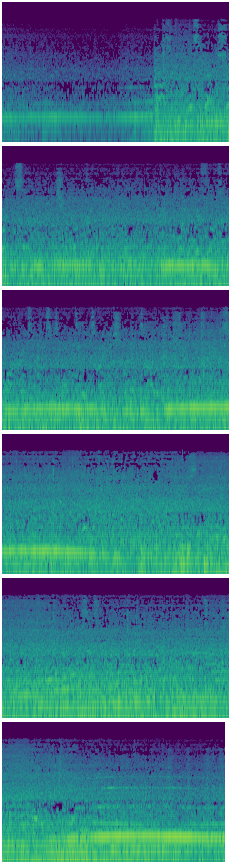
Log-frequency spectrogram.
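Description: A vehicle engine hums and changes pitch as it drives.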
